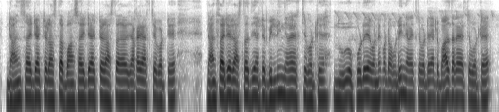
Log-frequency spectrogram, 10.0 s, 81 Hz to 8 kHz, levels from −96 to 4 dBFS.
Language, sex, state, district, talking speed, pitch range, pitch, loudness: Bengali, male, West Bengal, Jhargram, 220 wpm, 140-155 Hz, 145 Hz, -17 LUFS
